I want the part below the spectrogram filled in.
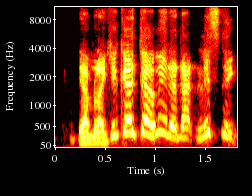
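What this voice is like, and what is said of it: Odd put-on accent. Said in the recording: “I don't know why I did that accent. That was weird. I don't know what that was.”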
